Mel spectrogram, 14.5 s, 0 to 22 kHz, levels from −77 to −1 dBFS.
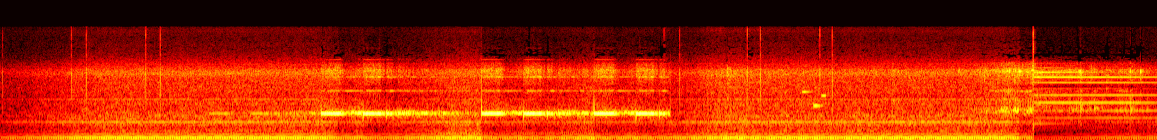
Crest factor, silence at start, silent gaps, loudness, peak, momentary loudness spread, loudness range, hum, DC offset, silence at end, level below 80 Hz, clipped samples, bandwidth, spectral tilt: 14 dB; 0 s; none; -17 LUFS; -2 dBFS; 10 LU; 7 LU; none; 0.4%; 0 s; -28 dBFS; under 0.1%; 10.5 kHz; -4 dB/octave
